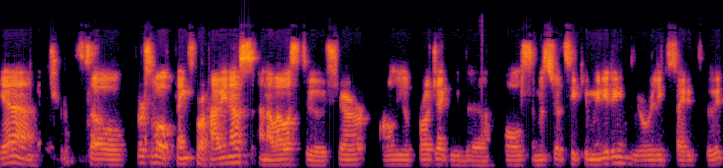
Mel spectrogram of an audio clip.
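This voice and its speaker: Speaking very fast, a man with a bright, sharp tone keeps his medium-pitched intonation fairly even. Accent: Argentine. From Argentina, Buenos Aires. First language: Spanish. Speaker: lawyer. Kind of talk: panel discussion.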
